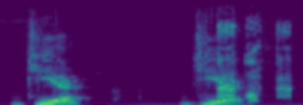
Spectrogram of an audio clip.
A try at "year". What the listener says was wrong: What you're saying, jeer. And what you want to do is you want to pronounce the word sort of like hierro, right? Where how you start off with the ie. Okay, this is year, year. Okay, start off with an E sound. E, year.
